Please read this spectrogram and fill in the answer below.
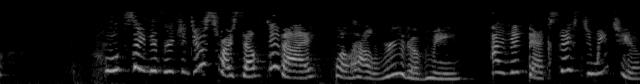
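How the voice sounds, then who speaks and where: A woman puts on a squeaky character voice at an extremely high pitch, swinging very widely in pitch with an energetic tone at a moderate pace. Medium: fan dub. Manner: earnest, energetic.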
